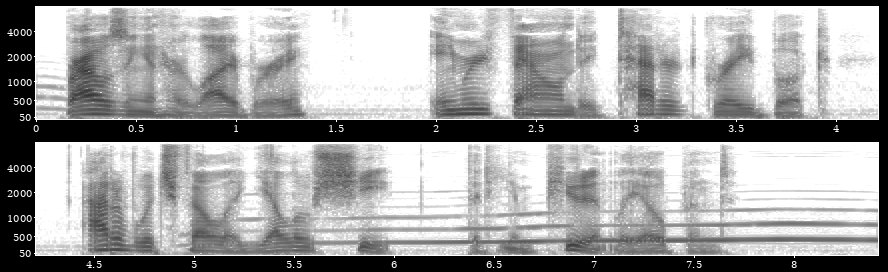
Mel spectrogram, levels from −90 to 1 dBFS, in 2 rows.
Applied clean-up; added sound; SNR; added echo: none; Dog; 13 dB; none.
